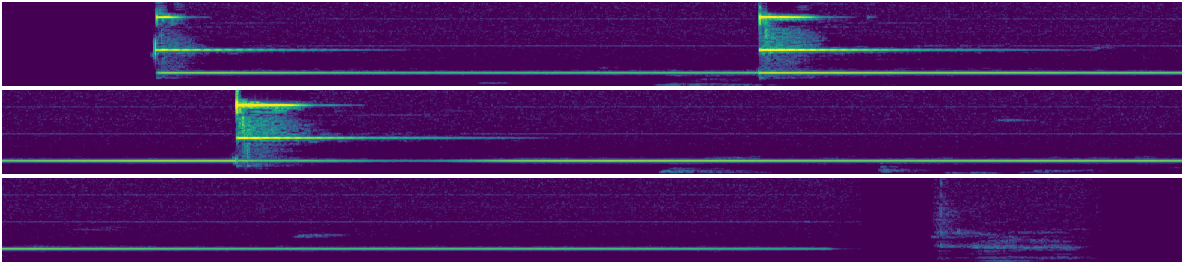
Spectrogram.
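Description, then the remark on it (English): A chime is struck three times about two seconds apart during a shared prayer, its clear bright tone sustaining and slowly fading for several seconds afterward, with faint soft voices murmuring underneath as names of people and places in prayer are spoken aloud. “And I invite you to call to mind the names that are in your heart today, people and places that are in your prayers, and speak them aloud as the chime rings so that we can hold them with you.”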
